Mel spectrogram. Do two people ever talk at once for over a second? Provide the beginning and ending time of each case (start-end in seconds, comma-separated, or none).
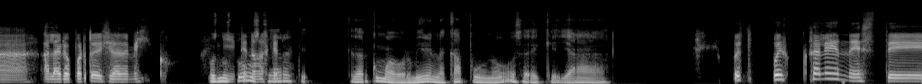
none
